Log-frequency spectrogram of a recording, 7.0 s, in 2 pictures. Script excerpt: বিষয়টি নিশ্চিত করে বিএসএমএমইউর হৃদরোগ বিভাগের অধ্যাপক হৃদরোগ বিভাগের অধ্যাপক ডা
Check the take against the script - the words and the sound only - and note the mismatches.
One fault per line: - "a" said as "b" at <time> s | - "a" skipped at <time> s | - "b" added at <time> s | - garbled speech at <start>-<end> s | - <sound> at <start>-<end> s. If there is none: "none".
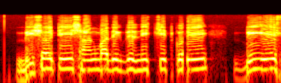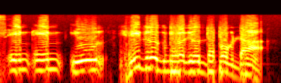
- "সাংবাদিকদের" added at 1.0 s
- dropout at 2.3-2.3 s
- "হৃদরোগ বিভাগের অধ্যাপক" skipped at 6.4 s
